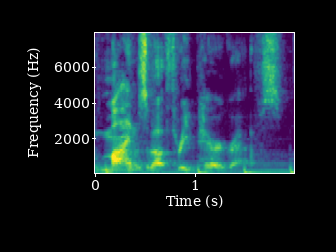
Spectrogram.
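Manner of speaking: plain reading voice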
